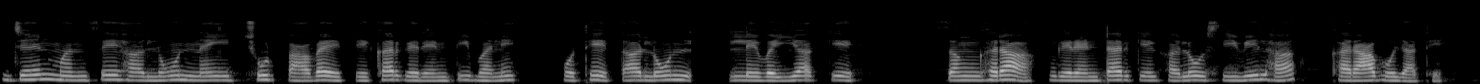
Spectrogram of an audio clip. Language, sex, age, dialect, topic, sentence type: Chhattisgarhi, female, 18-24, Central, banking, statement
